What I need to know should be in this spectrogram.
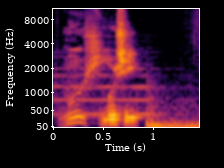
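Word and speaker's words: Mushi: meat and sarcasm guy mushy is it it's pronounced mushy you telling me how to do my job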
